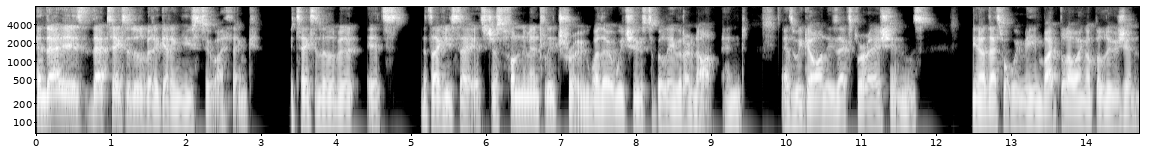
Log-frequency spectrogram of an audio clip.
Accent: Ireland; I'm Irish

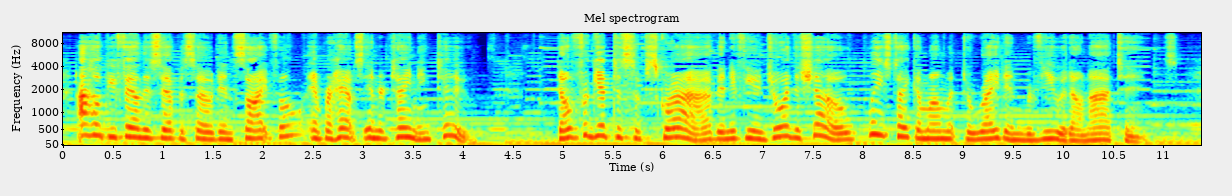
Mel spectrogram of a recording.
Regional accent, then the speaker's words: Alabama, United States; moved away as an adult; I was from Alabama

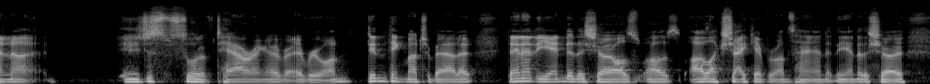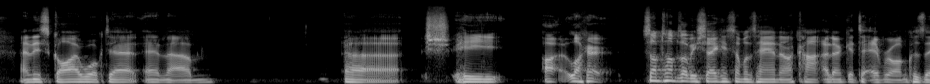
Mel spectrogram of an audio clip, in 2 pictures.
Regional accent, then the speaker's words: Victoria, Australia; also born or lived in Sydney; I growing up in Victoria

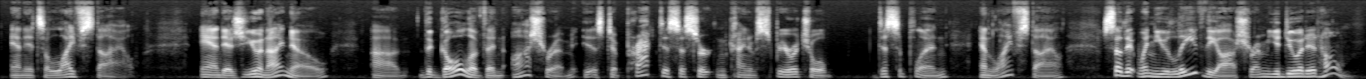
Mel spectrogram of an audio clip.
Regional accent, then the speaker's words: Kansas, United States; a boy growing up on the Kansas prairie

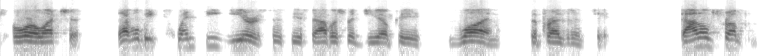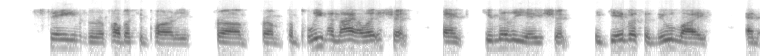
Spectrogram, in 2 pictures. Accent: Ripon, Wisconsin, United States; I was raised in Ripon, Wisconsin

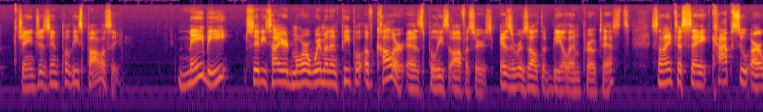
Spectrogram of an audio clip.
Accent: Minneapolis, Minnesota, United States; my hometown of Minneapolis

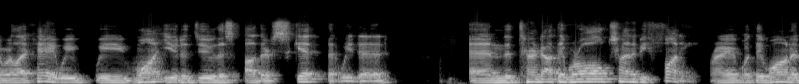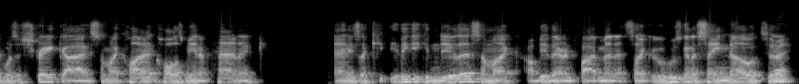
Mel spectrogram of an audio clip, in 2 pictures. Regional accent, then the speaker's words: New York City, New York, United States; moved away as an adult; now in Colorado, United States; born and raised in Brooklyn

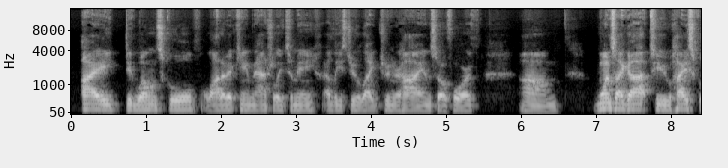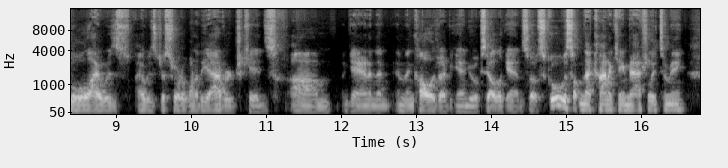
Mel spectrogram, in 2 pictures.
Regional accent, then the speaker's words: Martha's Vineyard, Massachusetts, United States; moved away as an adult; also born or lived in Amherst, Massachusetts; now in Seminole, Florida, United States; I'm originally from Martha's Vineyard

